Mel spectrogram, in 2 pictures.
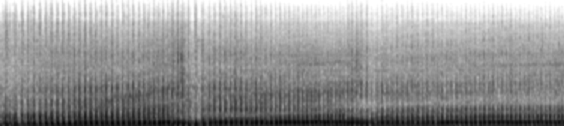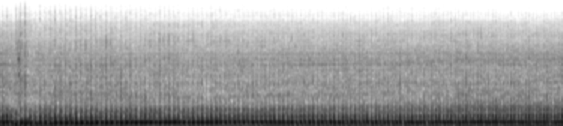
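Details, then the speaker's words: Single-cylinder with Big Gun exhaust just repacked, silencer core installed: deep even idle thump with a few quick throttle blips; exhaust still loud but quieter and steady, healthy idle. "all right y'all so i just got the silencer core installed right there and we'll see how much difference it makes definitely a lot quieter at idle sounds all right i guess loud exhaust but"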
